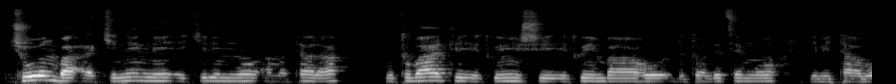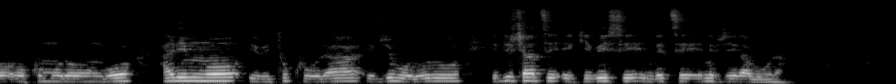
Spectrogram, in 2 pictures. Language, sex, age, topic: Rundi, male, 25-35, education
